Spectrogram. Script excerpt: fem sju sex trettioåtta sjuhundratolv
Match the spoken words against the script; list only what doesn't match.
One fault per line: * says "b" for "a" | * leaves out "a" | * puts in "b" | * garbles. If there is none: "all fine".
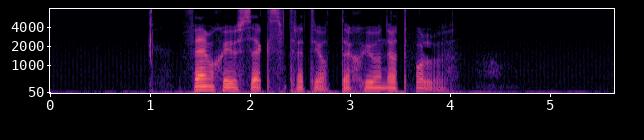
all fine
